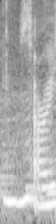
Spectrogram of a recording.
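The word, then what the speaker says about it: sari: call it a screen i guess sorry it's spelled s-a-r-i sorry silk and that's what these are they give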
